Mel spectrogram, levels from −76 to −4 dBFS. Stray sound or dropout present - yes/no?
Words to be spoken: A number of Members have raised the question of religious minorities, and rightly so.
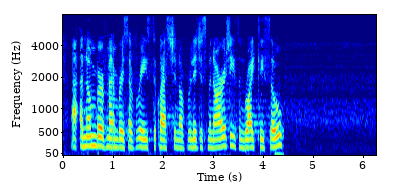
no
